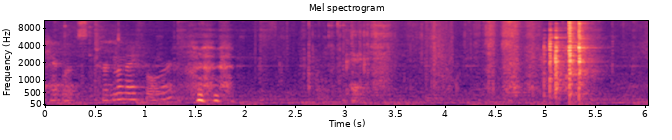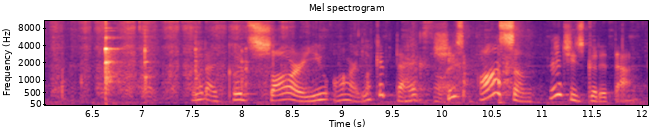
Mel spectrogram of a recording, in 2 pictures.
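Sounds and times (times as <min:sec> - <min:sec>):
knife sawing through toast: 0:03.2 - 0:05.1, 0:06.0 - 0:08.6.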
